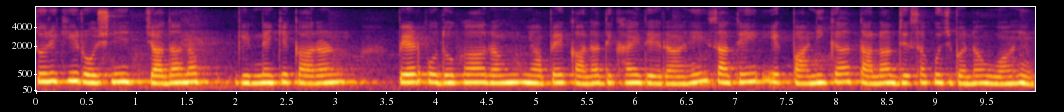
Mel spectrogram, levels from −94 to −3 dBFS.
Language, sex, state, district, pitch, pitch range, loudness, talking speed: Hindi, female, Uttar Pradesh, Lalitpur, 235 Hz, 225-245 Hz, -13 LUFS, 180 wpm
